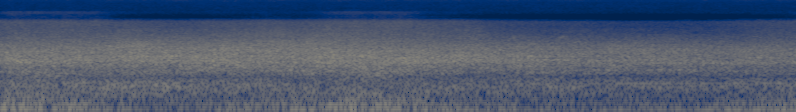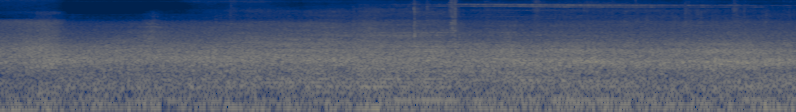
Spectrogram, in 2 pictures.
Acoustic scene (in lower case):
street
